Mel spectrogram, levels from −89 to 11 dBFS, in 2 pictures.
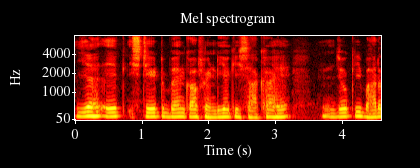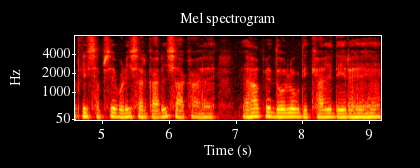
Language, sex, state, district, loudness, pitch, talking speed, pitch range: Hindi, male, Uttar Pradesh, Hamirpur, -19 LUFS, 130 Hz, 165 wpm, 125-140 Hz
